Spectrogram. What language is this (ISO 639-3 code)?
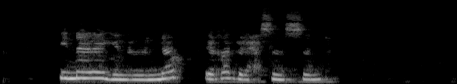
kab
